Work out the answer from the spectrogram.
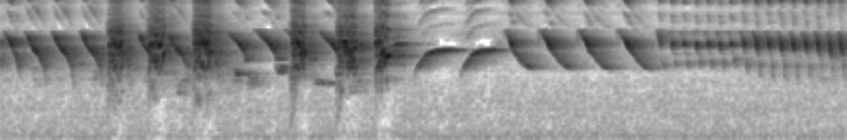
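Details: Screaming Javan myna call, used to lure silent mynas into calling: harsh, squawking bursts mixed with falling whistles, then a run of rapid, descending notes and a steady, fast series of short chips at the end.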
